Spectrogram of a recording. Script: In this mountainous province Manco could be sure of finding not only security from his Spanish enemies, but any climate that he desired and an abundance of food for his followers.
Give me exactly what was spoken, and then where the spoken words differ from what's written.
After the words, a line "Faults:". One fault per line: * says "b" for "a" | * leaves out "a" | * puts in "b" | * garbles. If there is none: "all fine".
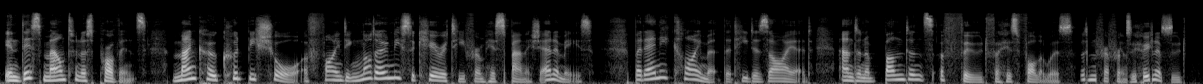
In this mountainous province Manco could be sure of finding not only security from his Spanish enemies, but any climate that he desired and an abundance of food for his followers. [garbled]
Faults:
* garbles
